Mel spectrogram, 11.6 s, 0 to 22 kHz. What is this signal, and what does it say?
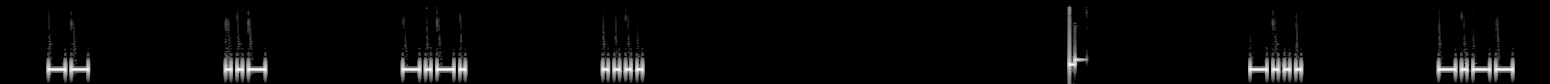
Morse code, heard as a keyed tone, about 28 wpm, spaced as for 8 wpm, 700 Hz. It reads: MUCH BY
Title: 8x Character Spacing - Top 200 Words - 28wpm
